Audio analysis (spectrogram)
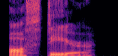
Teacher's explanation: This has 2 syllables and the stress is on that second syllable with that long E sound, austere. If somebody or something is austere, it means that they're very severe in their manner.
